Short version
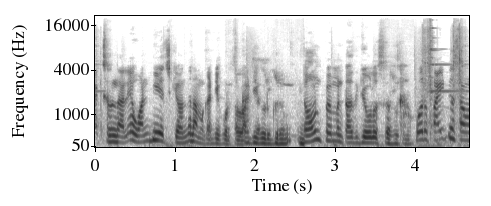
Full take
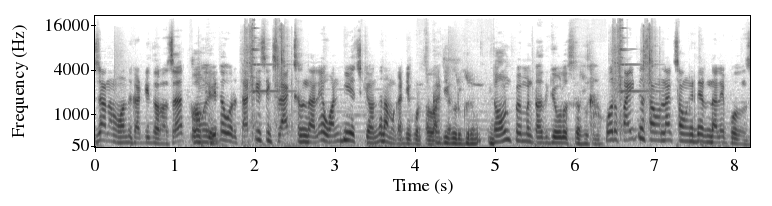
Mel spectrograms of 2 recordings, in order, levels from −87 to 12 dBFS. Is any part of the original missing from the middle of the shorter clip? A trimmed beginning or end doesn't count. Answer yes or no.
no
